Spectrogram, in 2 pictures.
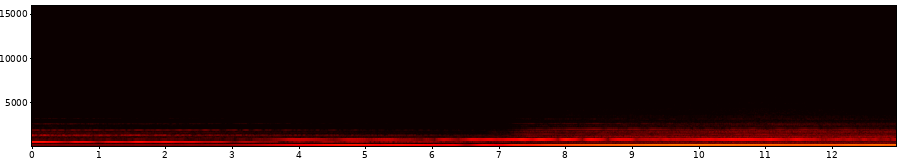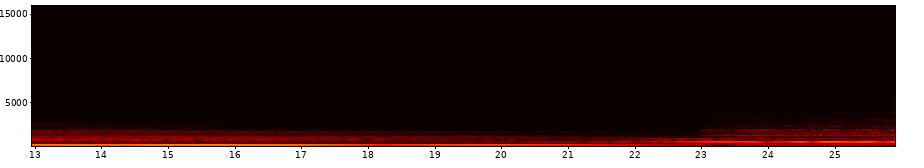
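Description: A synthesizer plays steady droning tones that swell and fade slowly.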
